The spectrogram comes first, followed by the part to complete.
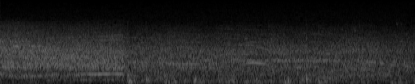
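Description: Basketball arena crowd noise, louder in the first second or so and then settling to a steady din.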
